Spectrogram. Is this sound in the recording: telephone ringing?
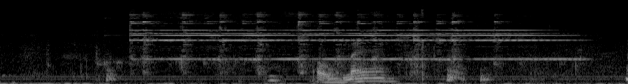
no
